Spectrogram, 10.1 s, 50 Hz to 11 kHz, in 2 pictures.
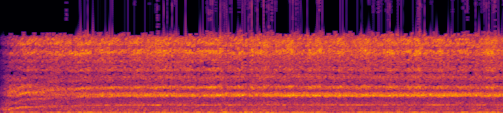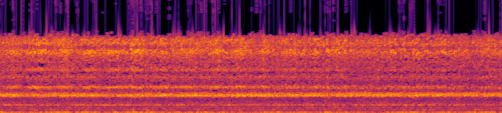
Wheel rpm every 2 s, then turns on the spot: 90, 230, 230, 230, 230.
none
